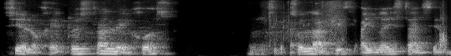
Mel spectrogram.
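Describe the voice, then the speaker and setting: A man teaching an online English class, explaining slowly and patiently with repeated examples. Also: lowish voice, vocal fry, dark tone, echoey room, lo-fi sound, a little hiss or hum. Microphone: video call.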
